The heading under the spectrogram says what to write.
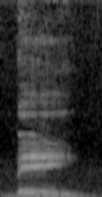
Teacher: O M não tem som de consoante, como na palavra mamão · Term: semivogal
